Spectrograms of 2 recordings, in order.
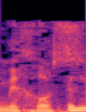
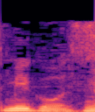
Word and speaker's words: Migos: Migos or Mijos? – No, it's Migos.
